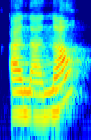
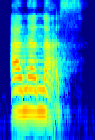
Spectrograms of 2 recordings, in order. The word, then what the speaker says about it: ananas: word differently so pineapple some people tend to pronounce the final s some people don't Anana ananas personally I say the S ananas and then mango L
